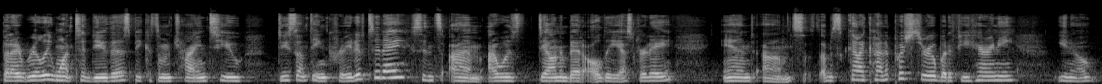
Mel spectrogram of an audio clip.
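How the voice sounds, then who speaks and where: Low-voiced chatty woman with numb-mouthed articulation. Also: moderate pace. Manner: slightly effortful articulation from a numb half of the face, like numb from the dentist. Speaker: vlog host. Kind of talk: chatty magazine flip-through. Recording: clear background noise, room ambience.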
